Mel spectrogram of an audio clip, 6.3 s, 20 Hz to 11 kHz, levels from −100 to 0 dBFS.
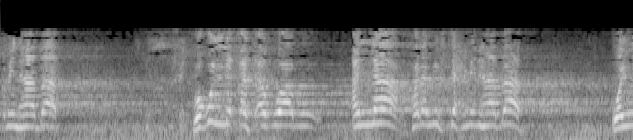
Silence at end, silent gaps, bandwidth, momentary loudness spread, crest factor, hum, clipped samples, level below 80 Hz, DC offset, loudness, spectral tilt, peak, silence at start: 0 s; none; 5.8 kHz; 16 LU; 16 dB; none; under 0.1%; -44 dBFS; under 0.1%; -19 LUFS; -8 dB/octave; -4 dBFS; 0 s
